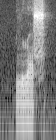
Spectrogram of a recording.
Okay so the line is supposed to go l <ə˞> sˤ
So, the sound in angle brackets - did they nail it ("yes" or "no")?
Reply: yes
